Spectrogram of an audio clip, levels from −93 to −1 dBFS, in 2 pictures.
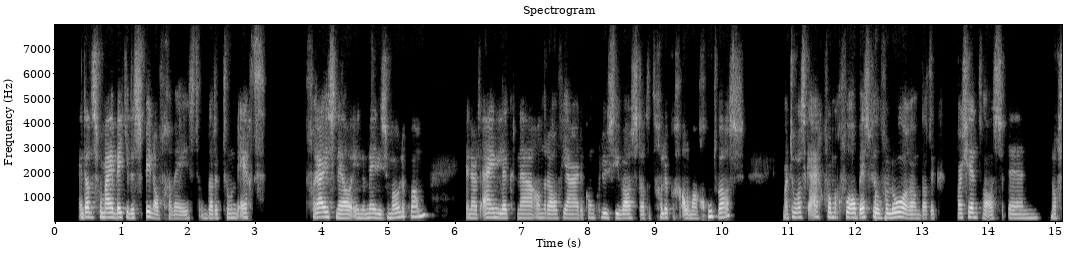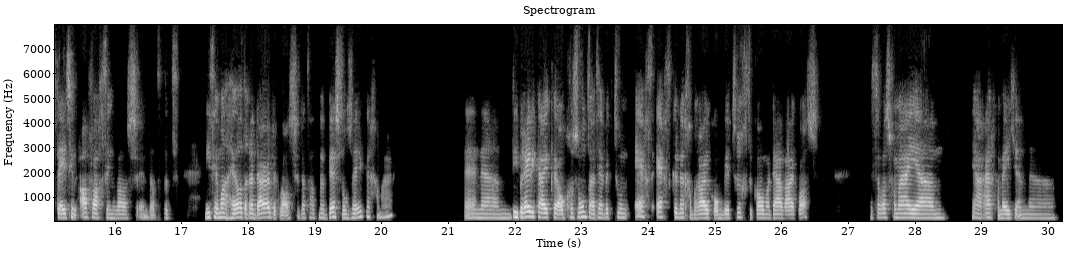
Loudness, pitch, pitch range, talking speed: -22 LUFS, 170 Hz, 160-190 Hz, 215 wpm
